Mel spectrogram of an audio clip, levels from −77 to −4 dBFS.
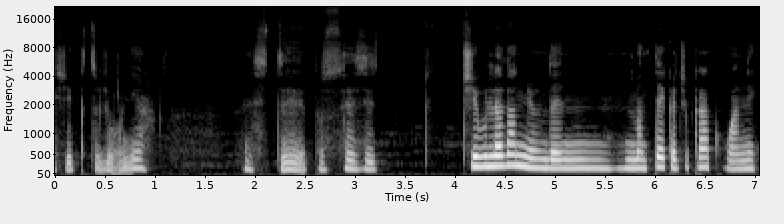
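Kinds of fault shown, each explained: There are no kinds of fault heard in this speech.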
